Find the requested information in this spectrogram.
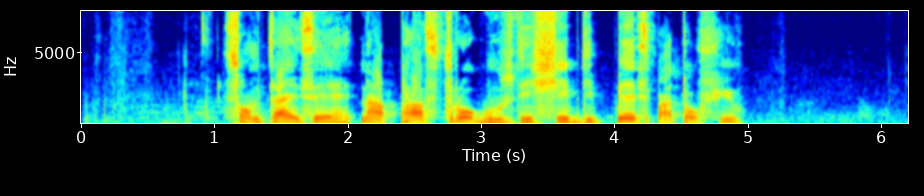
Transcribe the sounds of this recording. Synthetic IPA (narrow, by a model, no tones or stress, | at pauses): sɔ̃mtãɪ̃msɛnapʰastɹɔɡlsdeʃep̚dibɛstpatɔfju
